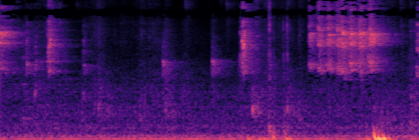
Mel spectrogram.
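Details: Lovebirds with faint scattered chirps that swell into a loud, rasping burst of chatter toward the end, over a low hum.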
